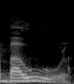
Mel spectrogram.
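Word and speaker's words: Ba'ul: Is that pronounced Bahul or Ball? Oh, yeah. Bahul.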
